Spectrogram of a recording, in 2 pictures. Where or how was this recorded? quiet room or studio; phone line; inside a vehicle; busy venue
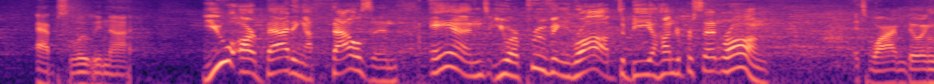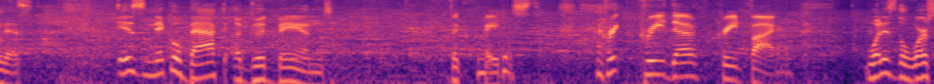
busy venue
